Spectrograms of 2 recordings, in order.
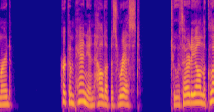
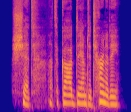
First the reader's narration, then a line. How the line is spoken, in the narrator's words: she sighed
